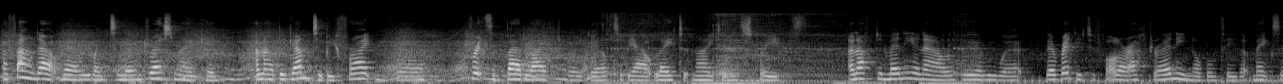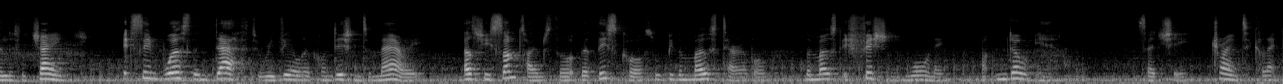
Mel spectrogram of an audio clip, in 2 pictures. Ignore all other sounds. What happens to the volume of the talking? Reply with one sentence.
The volume of the talking goes down.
